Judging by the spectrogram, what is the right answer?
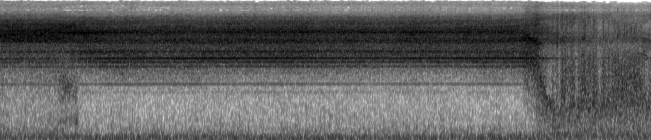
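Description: Loud rush of wind buffeting the camera microphone of a rider speeding face-down along a zip line, with thin, steady, high whining tones over it. A louder hissing rush starts about five seconds in.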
